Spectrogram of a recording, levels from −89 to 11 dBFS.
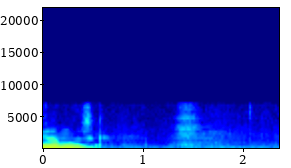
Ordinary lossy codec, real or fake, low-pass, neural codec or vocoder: none; real; 7.2 kHz; none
